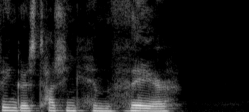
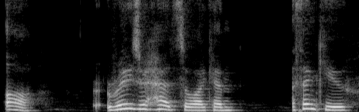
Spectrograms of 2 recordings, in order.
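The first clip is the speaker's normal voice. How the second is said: raised, lighter voice for the nervous aristocrat; Steed, flustered gentleman; 4 semitones higher, 5 dB louder than usual. Acted. Steed offering to undo Ed's cravat, nervously polite. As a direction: play Steed, polite and a little jittery.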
